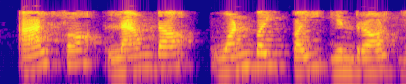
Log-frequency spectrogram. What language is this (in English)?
Tamil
